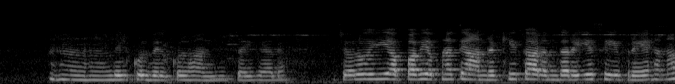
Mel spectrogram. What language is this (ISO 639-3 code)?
pan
